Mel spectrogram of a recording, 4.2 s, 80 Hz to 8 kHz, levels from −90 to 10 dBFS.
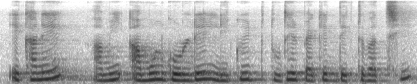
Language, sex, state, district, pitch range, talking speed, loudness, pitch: Bengali, female, West Bengal, Cooch Behar, 210-240 Hz, 145 wpm, -15 LUFS, 225 Hz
